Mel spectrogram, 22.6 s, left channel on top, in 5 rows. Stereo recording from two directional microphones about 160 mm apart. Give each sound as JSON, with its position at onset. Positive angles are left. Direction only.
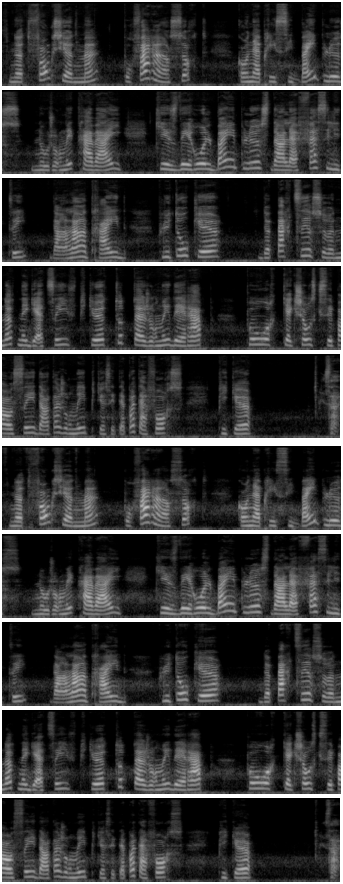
{"t": 0.1, "sound": "speech", "side_deg": 50}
